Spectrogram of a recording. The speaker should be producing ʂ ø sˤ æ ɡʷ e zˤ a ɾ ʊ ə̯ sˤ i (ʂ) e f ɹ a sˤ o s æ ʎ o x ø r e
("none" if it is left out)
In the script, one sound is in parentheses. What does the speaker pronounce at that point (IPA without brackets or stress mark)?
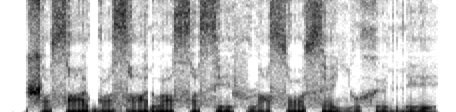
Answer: s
